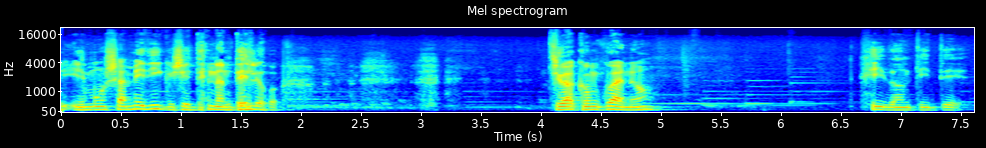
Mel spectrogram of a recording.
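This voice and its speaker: Argentine-accented preacher swinging loud to hushed. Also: male voice, mid-range voice, slightly rough. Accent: Argentine Spanish. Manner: dramatic, swings from loud emphasis to hushed confession. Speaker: pastor. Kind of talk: emotional storytelling sermon.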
